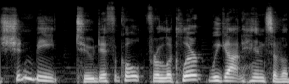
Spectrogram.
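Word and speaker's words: LeClerc: There are only two of them, Nenah and L. Clerk. Hello, future Brian I here. After re-watching Rebirth for the fourth time, I, an undereducated American, have realized his name is not L. Clerk, but pronounced Llair.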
